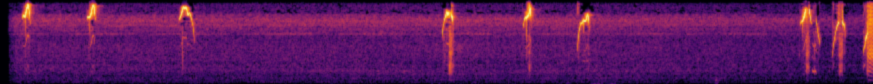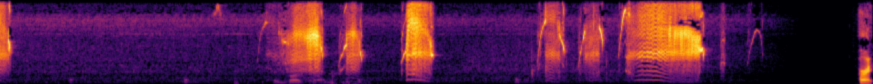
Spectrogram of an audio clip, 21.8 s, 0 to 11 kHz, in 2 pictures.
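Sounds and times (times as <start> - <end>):
saki monkey squeaky calls: 2.2 - 2.4, 5.5 - 5.7, 6.6 - 7.4, 10.0 - 11.1, 14.2 - 16.4, 17.6 - 20.4.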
